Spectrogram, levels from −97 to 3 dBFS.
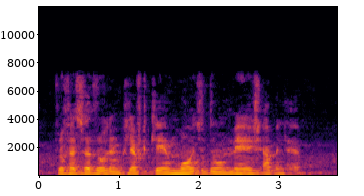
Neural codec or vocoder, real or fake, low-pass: codec, 16 kHz, 8 kbps, FreqCodec, larger model; fake; 7.2 kHz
